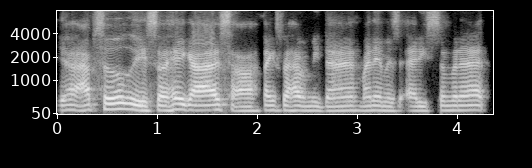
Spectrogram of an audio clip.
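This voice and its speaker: Flat-voiced young man from the Bahamas. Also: medium pitch, brisk. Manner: easygoing, agreeable, many "you know"s. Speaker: guest, real estate investor. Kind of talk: casual video interview.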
